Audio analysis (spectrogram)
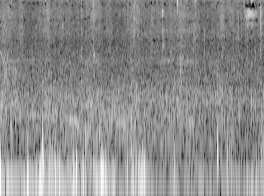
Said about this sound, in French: J'espère que tu entends. Je marche sur une route de campagne barrée. Donc il y a très peu de passages. Au bord de la baie de la Frenaye, en Bretagne, dans les Côtes d'Armor. Je me dirige vers le Cap Fréhel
